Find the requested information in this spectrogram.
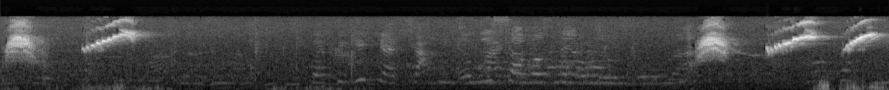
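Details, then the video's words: A wild chalk-browed mockingbird (Mimus saturninus) sings on a hill in the Seridó sertão, Florânia, Rio Grande do Norte, Brazil: loud bursts of harsh notes and quick rising whistled sweeps at the start and end, with softer chattering phrases between. "O canto do sabiá branco, papa sebo (Mimus saturninus)"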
